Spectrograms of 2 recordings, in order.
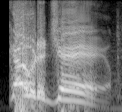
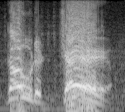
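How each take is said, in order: First: Loud, slow decree; slow loud mock verdict; mock sentence. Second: Higher, louder, slow shout; slow shouted mock verdict; shouted decree. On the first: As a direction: declare it like a judge. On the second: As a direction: bellow the sentence. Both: Sending customer to jail.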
